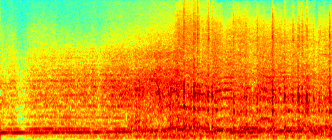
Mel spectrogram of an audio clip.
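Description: Touring race cars in a video game at Bathurst, engines revving and building to a louder multi-car roar as they accelerate, with no one talking.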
